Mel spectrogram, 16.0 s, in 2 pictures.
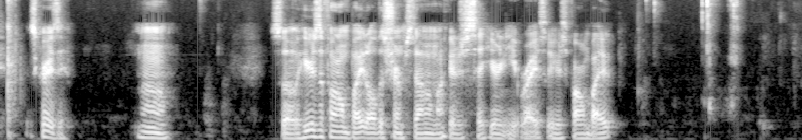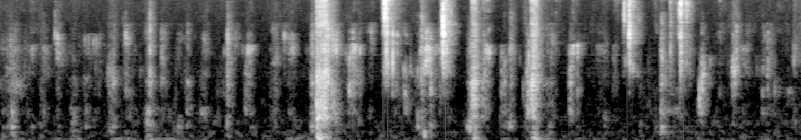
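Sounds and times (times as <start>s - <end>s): chewing and crunching food: 6.2s - 16.0s.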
